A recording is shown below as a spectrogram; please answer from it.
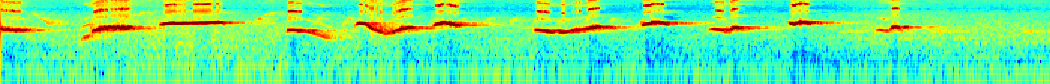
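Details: Loud whistled song of a white-rumped shama, played to spur rival birds to sing, made of a rapid series of short upslurred and downslurred whistles repeated about three times per second.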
